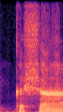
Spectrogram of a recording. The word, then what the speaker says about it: ksha: Nhưng chữ s này nè, chữ ksha này nè, là chữ s này chúng ta cong lưỡi lại và búng ra. Ksha ksha ksha. Nhưng chữ k, chữ s, chữ a nè, đọc là ksha.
